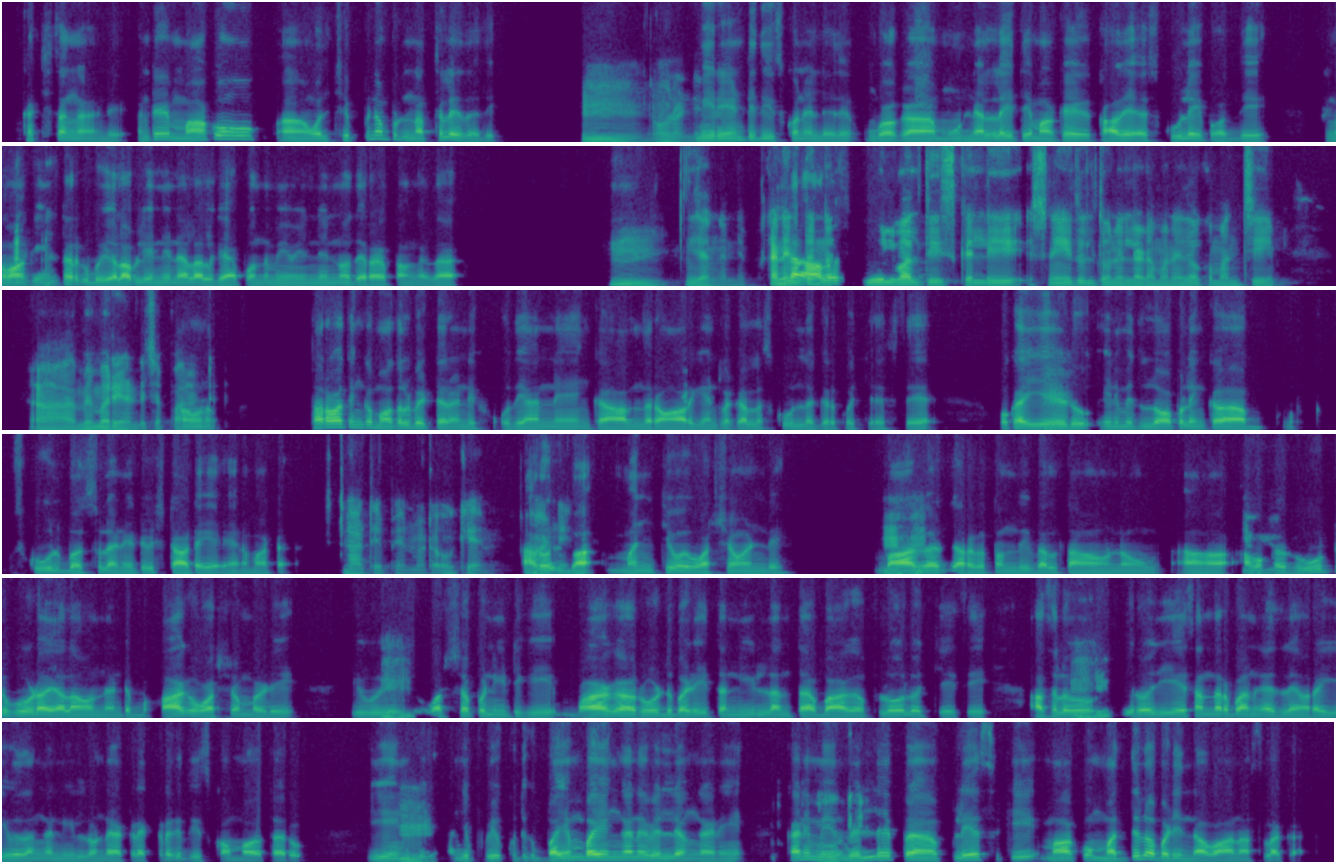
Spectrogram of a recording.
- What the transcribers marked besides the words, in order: other background noise; in English: "కాలేజ్"; other noise; in English: "గ్యాప్"; tapping; in English: "మెమరీ"; in English: "స్టార్ట్"; in English: "స్టార్ట్"; in English: "రూట్"; in English: "ప్లేస్‍కి"
- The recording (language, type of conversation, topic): Telugu, podcast, నీ ఊరికి వెళ్లినప్పుడు గుర్తుండిపోయిన ఒక ప్రయాణం గురించి చెప్పగలవా?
